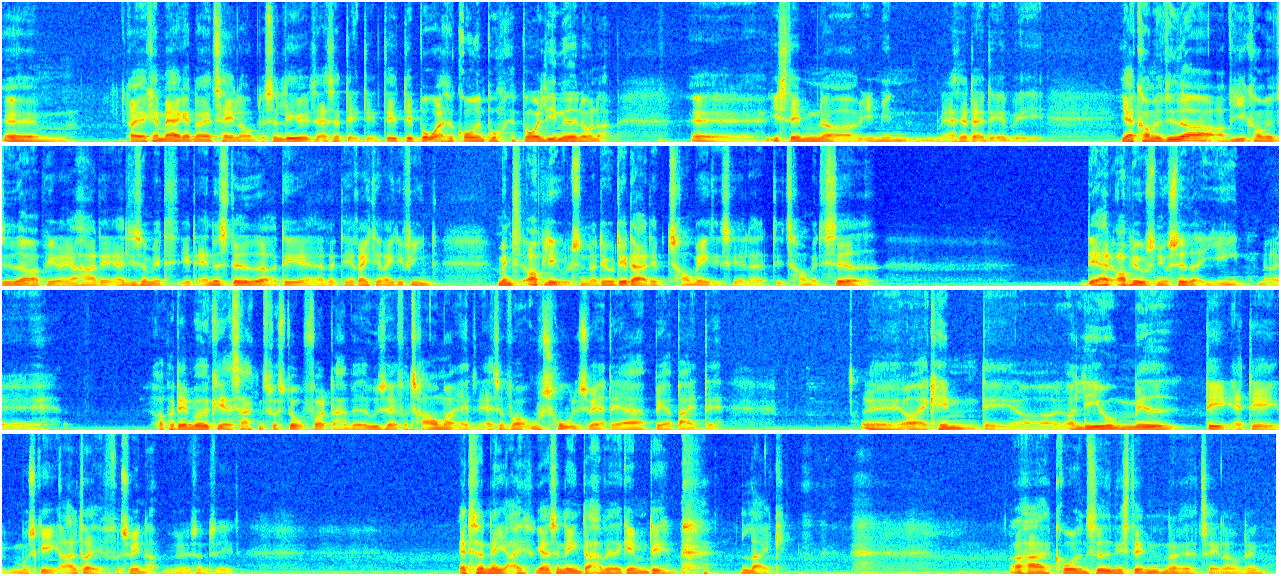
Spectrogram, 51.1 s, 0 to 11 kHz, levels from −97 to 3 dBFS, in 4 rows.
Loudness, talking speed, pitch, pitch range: -19 LUFS, 175 wpm, 105 Hz, 95-115 Hz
